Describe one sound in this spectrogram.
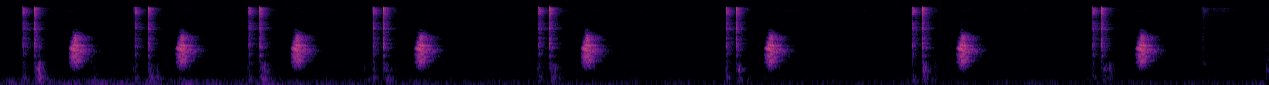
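Short electronic clicks and chimes sound in pairs every couple of seconds.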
